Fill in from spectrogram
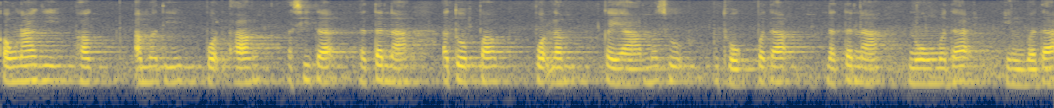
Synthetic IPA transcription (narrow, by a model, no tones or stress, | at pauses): kɐwnaɡipʰɐk̚ | ɐmɐdipot̚aŋ | ɐsidɐnɐtːɐnɐ | ɐtopːɐ | pot̚lɐmkɐjamɐsuputʰok̚pɐdɐ | nɐtːɐnɐ | noŋbɐdɐhiŋbɐdɐ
